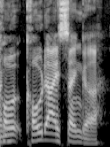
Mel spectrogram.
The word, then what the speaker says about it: Kodai Senga: Kodai Senga.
